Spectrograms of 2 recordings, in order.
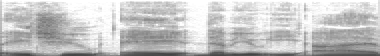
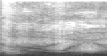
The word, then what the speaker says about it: Huawei: H U A W E I. – Huawei, I believe it's Huawei. Pronounced.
